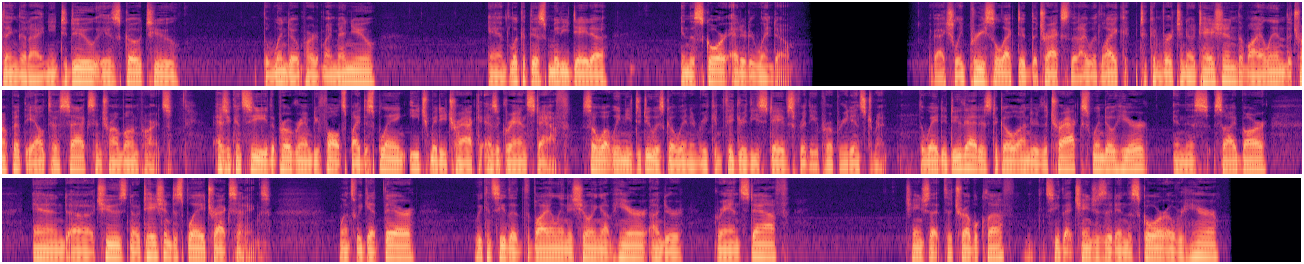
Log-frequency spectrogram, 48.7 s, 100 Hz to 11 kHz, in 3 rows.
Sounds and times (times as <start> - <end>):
Speech: 0.0 - 2.3, 3.2 - 4.7, 6.1 - 7.6, 8.5 - 10.0, 11.6 - 32.1, 32.9 - 35.9, 36.7 - 37.7, 38.4 - 42.4, 43.8 - 47.9.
